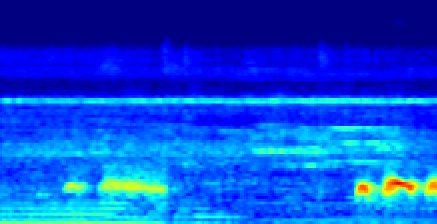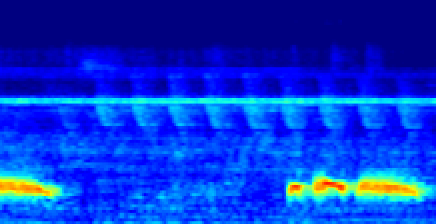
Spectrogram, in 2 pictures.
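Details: Spotted dove gives hoarse, mellow coos in three phrases a few seconds apart, each a brief note then a wavering hoot and a long coo; a steady high whine and quick high chirps from another bird near the end.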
